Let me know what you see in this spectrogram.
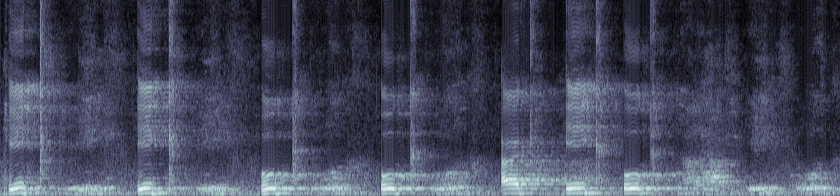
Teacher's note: Bila dia berbaris mati, dia agak keras sikit, dia punya hamas dia tu agak jelas sedikit.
